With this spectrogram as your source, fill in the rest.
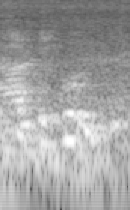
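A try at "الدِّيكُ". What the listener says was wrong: Jangan kun lagi. Adiku.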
